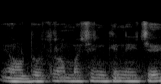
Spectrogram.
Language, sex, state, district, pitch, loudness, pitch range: Hindi, male, Bihar, Darbhanga, 145 Hz, -35 LUFS, 145-155 Hz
